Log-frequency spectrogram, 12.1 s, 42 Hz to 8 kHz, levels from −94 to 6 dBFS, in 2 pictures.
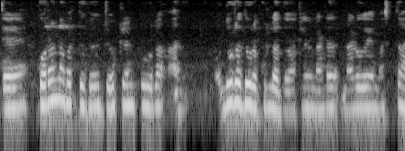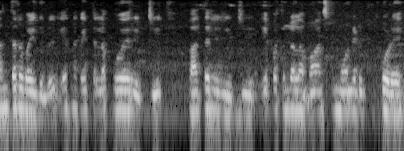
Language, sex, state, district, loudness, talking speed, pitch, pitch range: Tulu, female, Karnataka, Dakshina Kannada, -19 LUFS, 120 wpm, 180 Hz, 170-195 Hz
